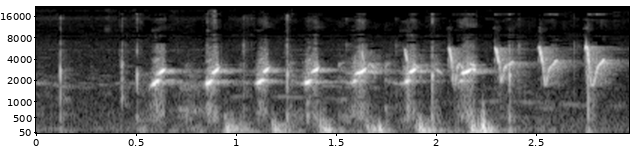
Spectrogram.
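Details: Bar-winged prinia singing a quick, lively series of high chirps, roughly four a second, rising in pitch toward the end, with soft low thumps beneath.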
